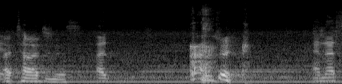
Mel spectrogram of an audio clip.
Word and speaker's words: autogenous: Autonomous. No. Nope. You're close. You're close. Fuck. I forgot how you say it. Autogenous.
